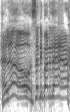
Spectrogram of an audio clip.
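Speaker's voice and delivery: very high-pitched yelling, calling out. Calling out to see if anybody else is there: yelling out. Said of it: "yells out".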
